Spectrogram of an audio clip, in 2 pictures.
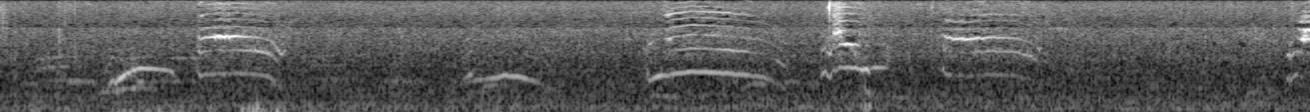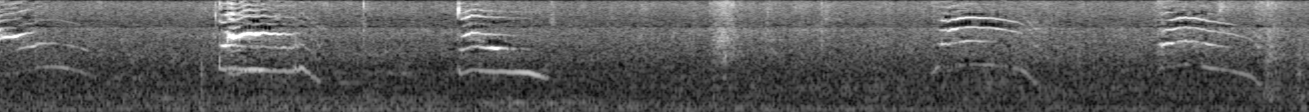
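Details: Five kitten siblings kept in a warm cardboard-box pen give thin, high, arching meows, short and scattered, several overlapping at times, some brief and squeaky, over a quiet steady background hiss.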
